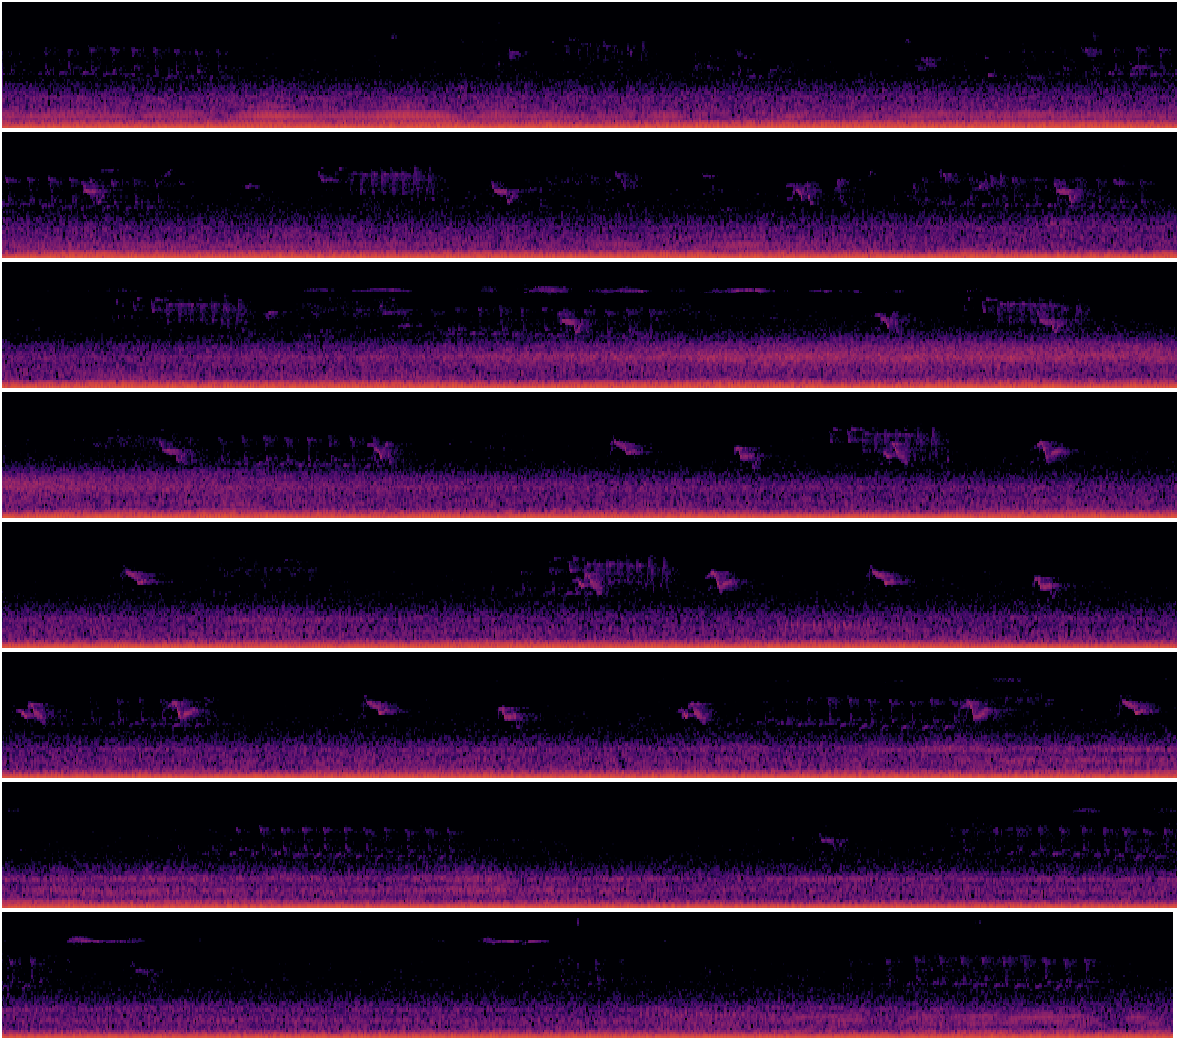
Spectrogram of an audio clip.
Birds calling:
Yellow-throated Vireo (Vireo flavifrons)
Gray Catbird (Dumetella carolinensis)
Northern Waterthrush (Parkesia noveboracensis)
Cedar Waxwing (Bombycilla cedrorum)
Northern Cardinal (Cardinalis cardinalis)
Pileated Woodpecker (Dryocopus pileatus)
unidentified bird

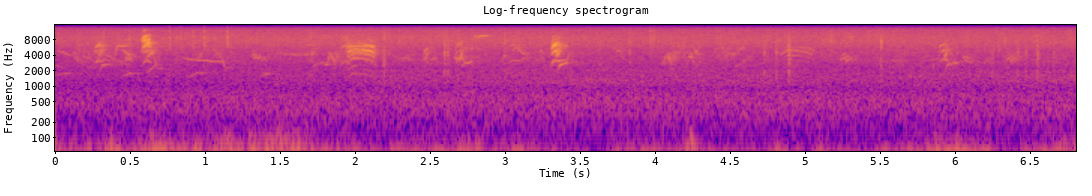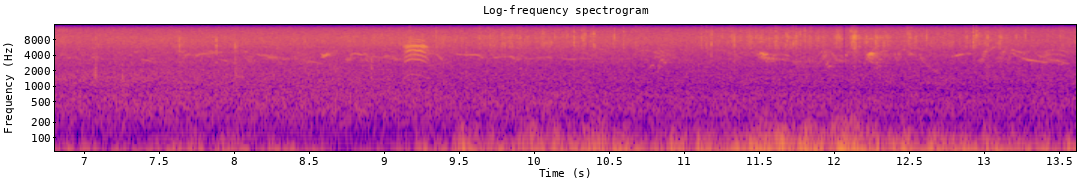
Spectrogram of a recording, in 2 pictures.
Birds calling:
Red-billed Leiothrix (Leiothrix lutea)
Hawaii Amakihi (Chlorodrepanis virens)

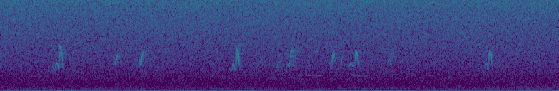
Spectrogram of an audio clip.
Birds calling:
House Finch (Haemorhous mexicanus)

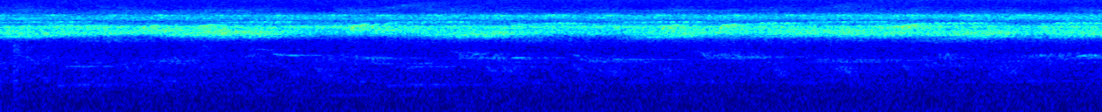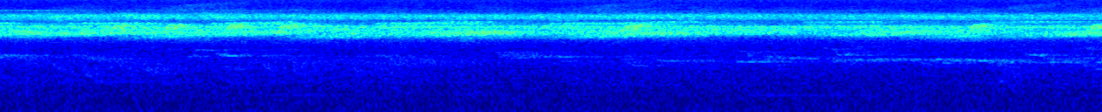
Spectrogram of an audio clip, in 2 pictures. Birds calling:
Thrush-like Wren (Campylorhynchus turdinus)
Black-faced Antthrush (Formicarius analis)
unidentified bird
Hauxwell's Thrush (Turdus hauxwelli)

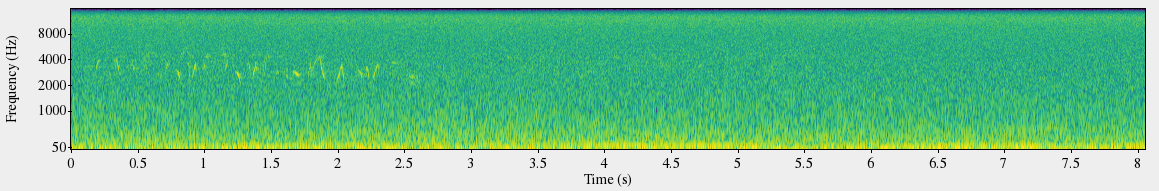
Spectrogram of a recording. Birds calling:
House Finch (Haemorhous mexicanus)

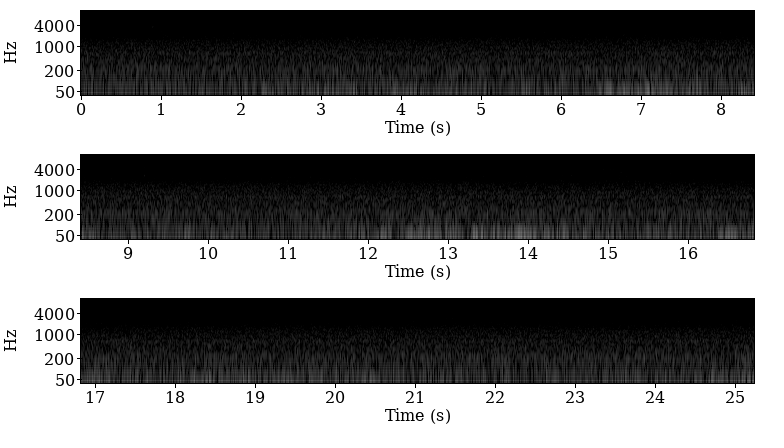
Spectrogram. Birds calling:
Hermit Thrush (Catharus guttatus)
Rock Wren (Salpinctes obsoletus)
White-crowned Sparrow (Zonotrichia leucophrys)

